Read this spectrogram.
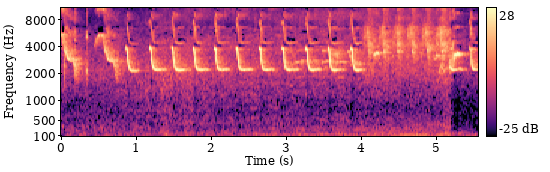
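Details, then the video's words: Starling (jalak) repeating a crisp, downward-slurred whistled note about twelve times in quick, even succession, then shifting to softer chirps, with a low background hum. "Burung Jalak"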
